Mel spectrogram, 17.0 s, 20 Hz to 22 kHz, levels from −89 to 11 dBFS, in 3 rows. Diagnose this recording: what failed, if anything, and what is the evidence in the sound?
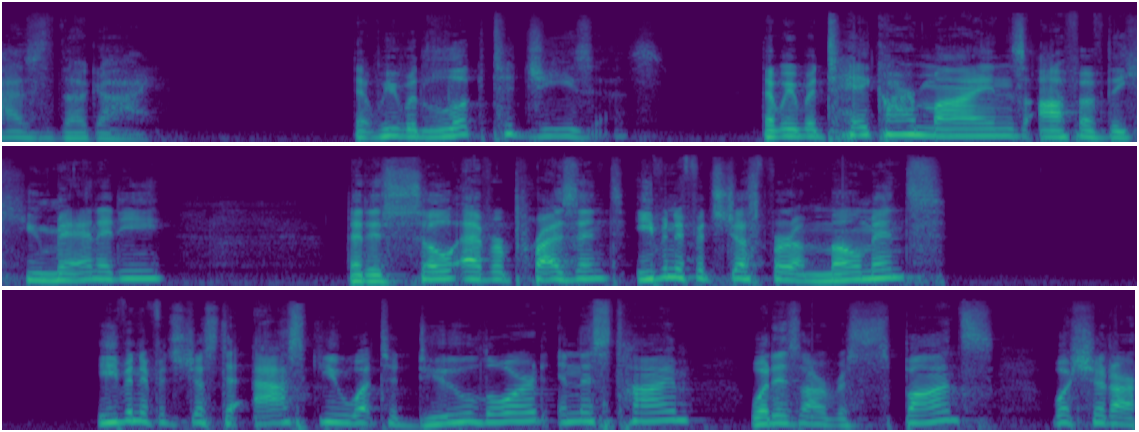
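Three sharp, isolated clicks in the speech, at 8.98 s, 9.89 s and 15.41 s, each a thin vertical line across the whole spectrum with nothing else disturbed around it. That's the signature of dropped samples: a sliver of the stream, around a tenth of a millisecond, goes missing and the waveform jumps straight to a later value. The driver or buffer stage is the likely culprit, occasionally losing a handful of samples during handoff.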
